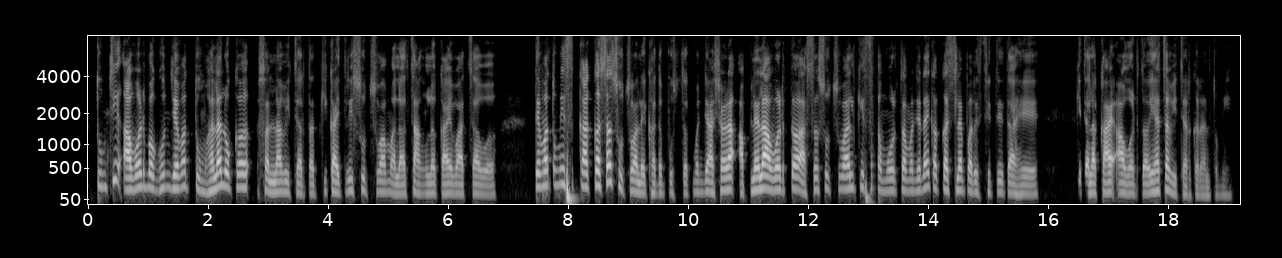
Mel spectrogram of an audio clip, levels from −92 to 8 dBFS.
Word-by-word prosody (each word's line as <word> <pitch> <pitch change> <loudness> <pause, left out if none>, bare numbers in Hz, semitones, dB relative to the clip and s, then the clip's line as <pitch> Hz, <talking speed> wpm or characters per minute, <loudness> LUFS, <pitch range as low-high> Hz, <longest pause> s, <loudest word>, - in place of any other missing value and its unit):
तुमची 215 +8 -5 0.2
आवड 185 +5 +6
बघून, 195 0 -2
जेव्हा 190 +2 +2 0.2
तुम्हाला 160 +3 +4
लोकं 200 -2 +1 0.2
सल्ला 140 -3 0
विचारतात, 130 -3 -6
की 150 - -16
काहीतरी 145 +2 -1
सुचवा 145 -2 -6
मला 120 -1 -2
चांगलं 125 0 -3
काय 125 0 0
वाचावं. 120 -2 -4 0.7
तेव्हा 210 +2 +4
तुम्ही 240 +1 -4 0.3
कसं 205 +2 +6
सां 275 - +8
सुचवाल 155 -8 -2
एखादं 130 +1 -6
पुस्तक, 135 0 -12
म्हणजे 140 +1 -5
अशा 140 +2 0
वेळेला 175 +2 +7 0.2
आपल्याला 165 +8 +6
आवडतं 170 +1 +4
असं 150 +7 -8
सुचवाल? 180 0 -1
की 205 - -7
समोरचा 160 -4 -5
म्हणजे 155 +1 -6
नाही 200 +2 +1
का 195 - 0
कसल्या 165 -1 -1
परिस्थितीत 140 -2 -7
आहे, 115 0 -8 0.7
की - - -13
त्याला 130 -1 +1
काय 140 0 +5
आवडत 130 -2 -2
याचा 155 +5 0
विचार 115 -7 -8
कराल 100 -2 -12
तुम्ही? 100 0 -24
150 Hz, 140 wpm, -24 LUFS, 130-185 Hz, 0.7 s, सां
